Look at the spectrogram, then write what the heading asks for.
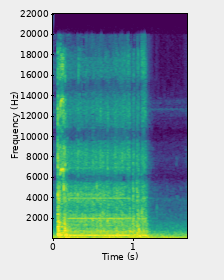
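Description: A dot matrix printer whirs and buzzes steadily for about a second as it feeds paper in, then cuts off sharply into quiet, heard up close with no voices.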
